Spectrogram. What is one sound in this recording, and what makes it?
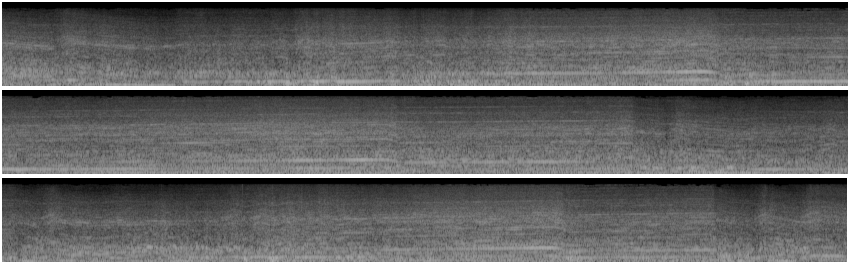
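A racing car engine roars loudly, its pitch climbing through the gears and dropping on braking.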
